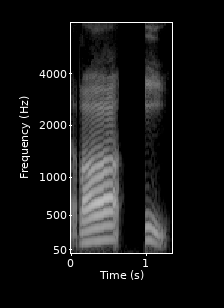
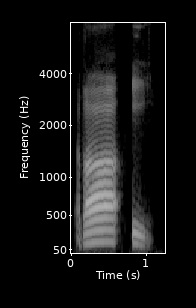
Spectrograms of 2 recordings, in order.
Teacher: hamzahnya diperjelas ya bukan Roi tetapi ro i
